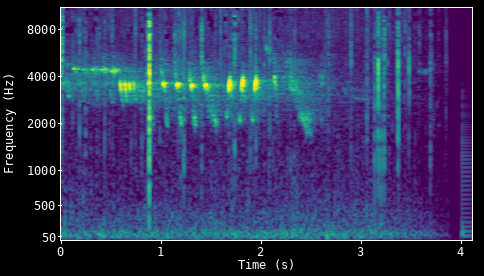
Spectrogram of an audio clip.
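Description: Small birds chirping in a quick run of high, rapid chirps for about the first two and a half seconds, over a low steady outdoor rumble with scattered clicks.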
